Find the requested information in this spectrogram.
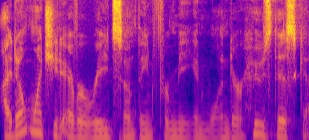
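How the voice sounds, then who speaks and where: A man speaks at a medium pitch in a calm tone. His voice is somewhat breathy. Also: very clean recording, silent background. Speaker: executive coach and author. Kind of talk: radio interview. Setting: studio.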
